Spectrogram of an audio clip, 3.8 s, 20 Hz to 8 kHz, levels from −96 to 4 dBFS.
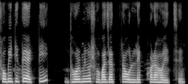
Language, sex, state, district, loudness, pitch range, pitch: Bengali, female, West Bengal, Cooch Behar, -19 LUFS, 230-275 Hz, 245 Hz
